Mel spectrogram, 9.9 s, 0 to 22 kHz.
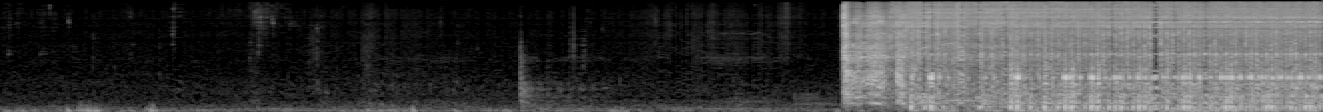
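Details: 1980 Dodge Colt Challenger, carbureted, sat 15–20 years, mechanical fuel pump fed from a gas can but float bowl not filling, fuel cut-off solenoid needing power: after quiet fiddling, engine catches and runs rough and uneven, then stalls; fuel starvation suspected.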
